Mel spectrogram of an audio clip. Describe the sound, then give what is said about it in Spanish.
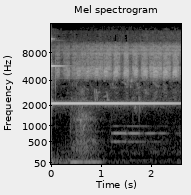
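A WhatsApp message notification chime rings out clearly on its own: bright electronic tones holding steady, with a lower tonal layer entering partway through, and no voices. “Y con WhatsApp ha llegado un fenómeno interesante. Este que escucha para mal.”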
